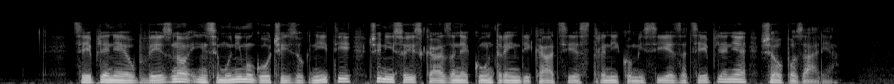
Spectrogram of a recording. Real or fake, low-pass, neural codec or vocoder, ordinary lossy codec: real; 7.2 kHz; none; none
